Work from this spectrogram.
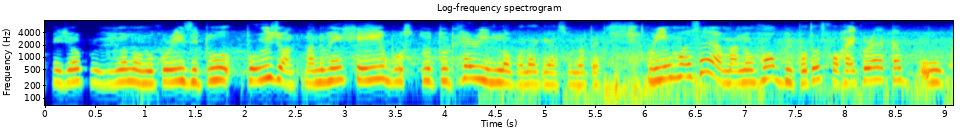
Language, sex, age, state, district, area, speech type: Assamese, female, 45-60, Assam, Darrang, rural, spontaneous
